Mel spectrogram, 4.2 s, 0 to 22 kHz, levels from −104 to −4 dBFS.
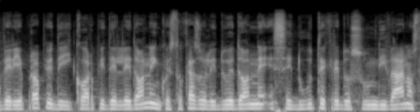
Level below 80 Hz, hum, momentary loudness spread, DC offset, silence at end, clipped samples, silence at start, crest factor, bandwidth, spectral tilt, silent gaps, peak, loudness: -50 dBFS; none; 4 LU; under 0.1%; 0 s; under 0.1%; 0 s; 16 dB; 13.5 kHz; -7 dB/octave; none; -8 dBFS; -26 LUFS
